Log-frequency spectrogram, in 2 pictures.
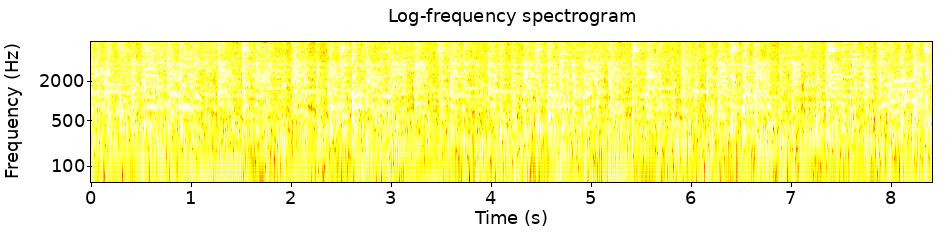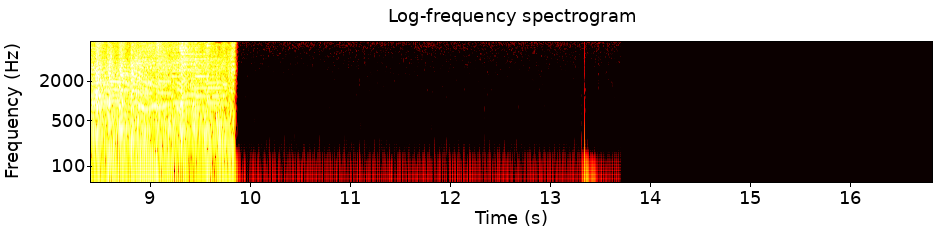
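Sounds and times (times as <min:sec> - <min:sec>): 
instrumental music: 0:00.0 - 0:09.9.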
